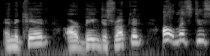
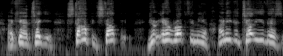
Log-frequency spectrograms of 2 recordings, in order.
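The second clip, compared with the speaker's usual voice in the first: mimicking a frazzled client, higher pitched; whiny, higher-pitched protest from an overwhelmed caller; 6 semitones higher than usual. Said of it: "He's like".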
